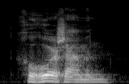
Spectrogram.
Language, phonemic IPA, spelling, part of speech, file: Dutch, /ɣəˈɦoːrzaːmə(n)/, gehoorzamen, verb, Nl-gehoorzamen.ogg
- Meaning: to obey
